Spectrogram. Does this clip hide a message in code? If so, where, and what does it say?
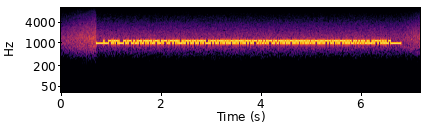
Yes: RTTY (75 baud, 170 Hz shift) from 0.7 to 6.8 s, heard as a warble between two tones, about 1050 Hz centre. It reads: NOCH HEUTE KANN MAN DAS ANTLITZ DES RIESEN ERBLICKEN.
